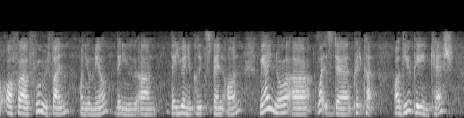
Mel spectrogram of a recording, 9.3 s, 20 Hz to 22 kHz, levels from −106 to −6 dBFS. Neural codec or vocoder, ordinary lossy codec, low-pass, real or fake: codec, 16 kHz, 4.8 kbps, FACodec; MP3, 32 kbps; 7.2 kHz; fake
